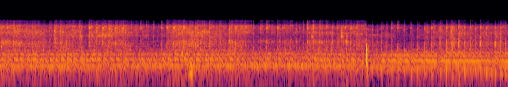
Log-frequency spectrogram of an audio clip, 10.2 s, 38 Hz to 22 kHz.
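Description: Husqvarna 240 two-stroke chainsaw engine running steadily at a moderate level.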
